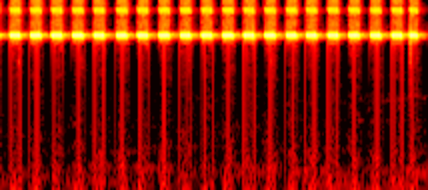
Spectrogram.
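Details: A cricket calls in rapid, evenly spaced shrill chirps, roughly four per second, each a high buzzy pulse with a faint overtone, continuing without pause.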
